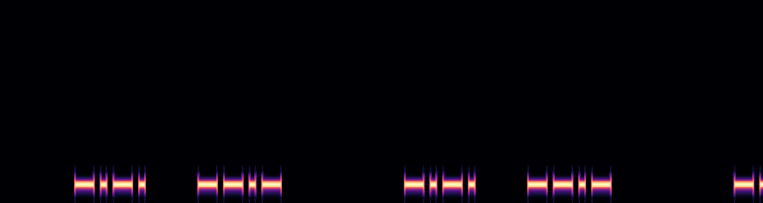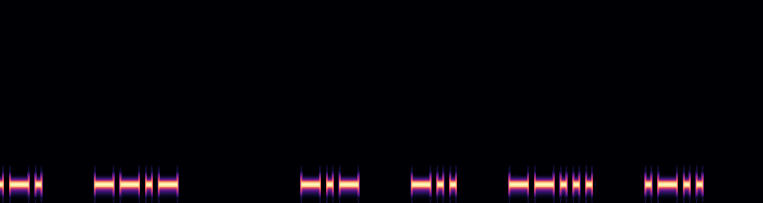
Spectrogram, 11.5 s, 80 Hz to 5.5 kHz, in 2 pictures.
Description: Morse code, heard as a keyed tone, about 25 wpm, spaced as for 15 wpm, 590 Hz. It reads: CQ CQ CQ KD7L
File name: qso222 15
